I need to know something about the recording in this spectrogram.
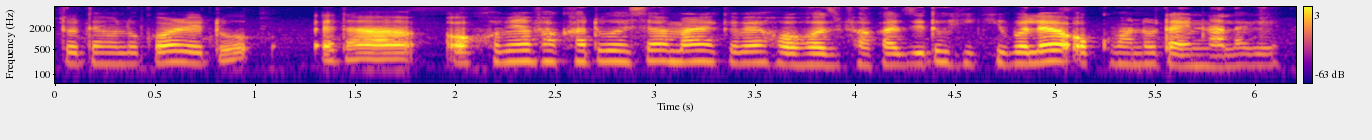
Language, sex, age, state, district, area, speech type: Assamese, female, 18-30, Assam, Jorhat, urban, spontaneous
